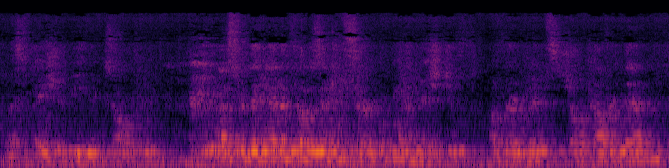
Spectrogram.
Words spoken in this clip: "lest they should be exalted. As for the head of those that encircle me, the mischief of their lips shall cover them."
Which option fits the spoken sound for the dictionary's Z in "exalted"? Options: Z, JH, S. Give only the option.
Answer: Z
